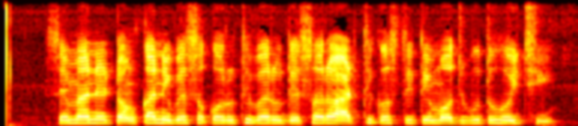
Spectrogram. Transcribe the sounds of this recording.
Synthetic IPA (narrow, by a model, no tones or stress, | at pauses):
semaneʈɔŋkanibesɔkɔɾut̪ʰibaɾud̪esɔɾɔaɾt̪ʰikɔst̪ʰit̪imɔd͡ʒbut̪ɔɦojt͡ʃʰi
